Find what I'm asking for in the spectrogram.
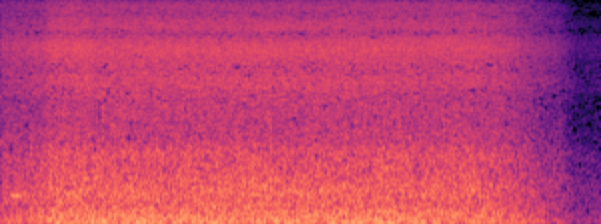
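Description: During heavy rain in Uttarakhand, floodwater pours over the Gangotri–Yamunotri national highway as a loud, unbroken roar of rushing water. It holds steady for about five seconds and then fades out, with no voices.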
